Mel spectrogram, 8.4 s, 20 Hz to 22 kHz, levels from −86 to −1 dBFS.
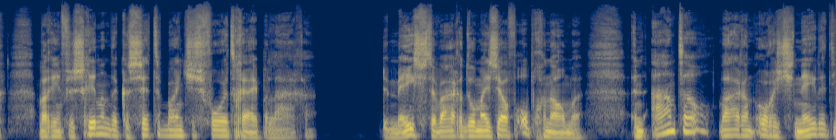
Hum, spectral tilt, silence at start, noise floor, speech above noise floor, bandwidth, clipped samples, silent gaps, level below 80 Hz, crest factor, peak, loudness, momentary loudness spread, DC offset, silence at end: none; -4 dB/octave; 0 s; -80 dBFS; 61 dB; 20 kHz; under 0.1%; none; -46 dBFS; 16 dB; -4 dBFS; -18 LUFS; 12 LU; under 0.1%; 0 s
